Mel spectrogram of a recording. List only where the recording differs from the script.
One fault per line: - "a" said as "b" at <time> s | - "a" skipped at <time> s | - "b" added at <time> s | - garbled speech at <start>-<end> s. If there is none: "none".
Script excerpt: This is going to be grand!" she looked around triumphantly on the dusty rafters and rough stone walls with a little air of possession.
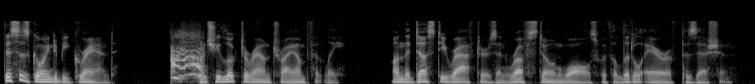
- "and" added at 1.7 s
